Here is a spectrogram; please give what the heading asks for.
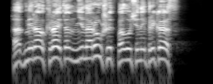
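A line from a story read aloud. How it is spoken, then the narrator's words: Shout breaking into shriek. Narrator (Russian): Срываясь на визг, выкрикнул майор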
